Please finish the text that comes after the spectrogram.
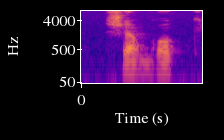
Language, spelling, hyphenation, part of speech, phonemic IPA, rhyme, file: French, Sherbrooke, Sher‧brooke, proper noun, /ʃɛʁ.bʁuk/, -uk, LL-Q150 (fra)-Sherbrooke.wav
- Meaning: Sherbrooke (a city and regional county municipality of Quebec, Canada)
